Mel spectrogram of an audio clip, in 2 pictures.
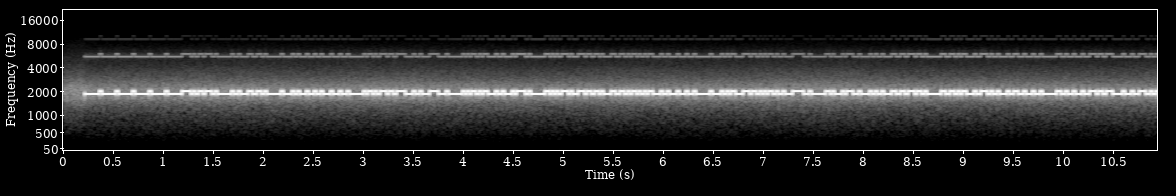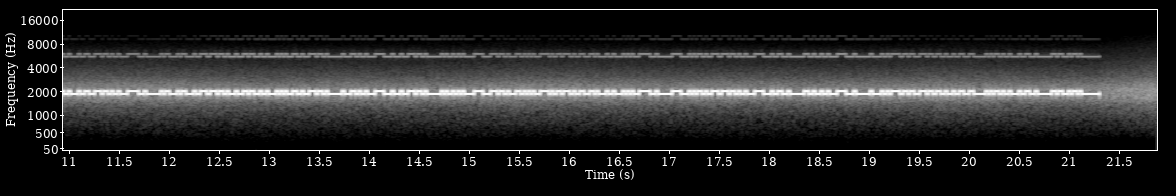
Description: RTTY (45.45 baud, 170 Hz shift), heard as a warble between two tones, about 1950 Hz centre. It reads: 8KQ1D O9SB3RH GIDB1KB S5GZK8 IBA21PQ MQN2 5BBA QL60 U91 FXO UY WG65OSA 92P9KEL PWVS2LD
